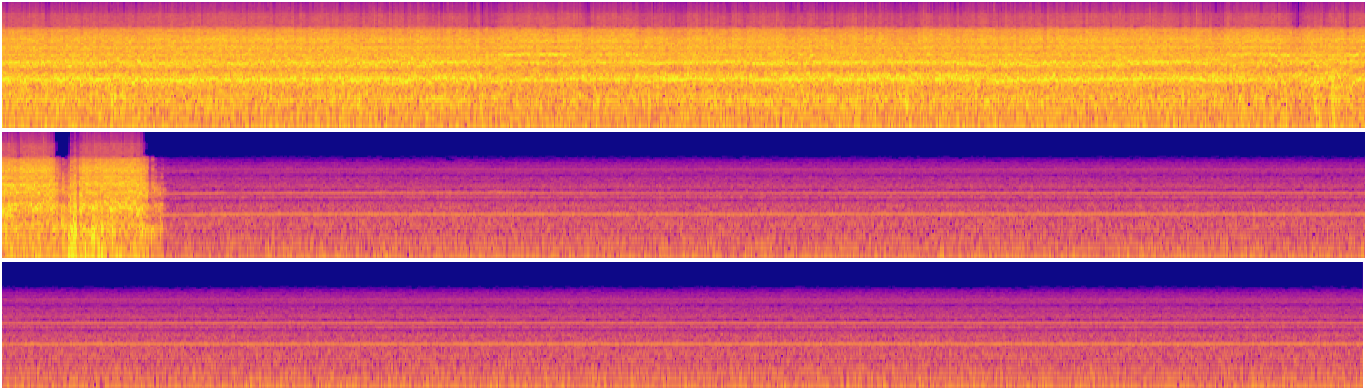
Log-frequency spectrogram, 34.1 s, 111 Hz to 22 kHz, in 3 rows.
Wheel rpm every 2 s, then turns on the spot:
210, 210, 230, 230, 220, 200, 60, 0, 0, 0, 0, 0, 0, 0, 0, 0, 0.
none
